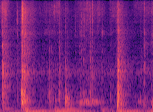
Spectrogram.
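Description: Hands handling sealed trading-card boxes and hard plastic card cases on a table: three sharp knocks as they are set down, the first and last loudest, with some rubbing between.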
